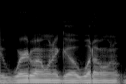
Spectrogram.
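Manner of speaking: ordinary talk, nothing marked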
